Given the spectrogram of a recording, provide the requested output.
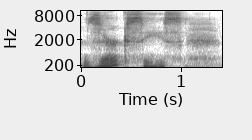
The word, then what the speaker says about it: Xerxes: King Xerxes which is kind of a funny way to say a name Xerxes but it's spelled x e r x s I don't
